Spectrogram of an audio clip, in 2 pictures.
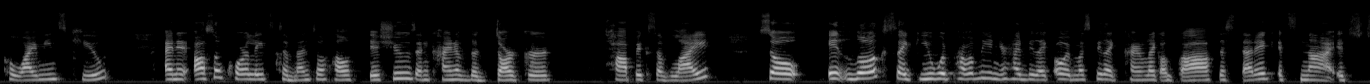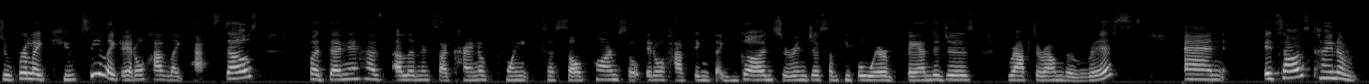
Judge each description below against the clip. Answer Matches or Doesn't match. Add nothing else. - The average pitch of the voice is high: Matches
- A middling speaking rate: Matches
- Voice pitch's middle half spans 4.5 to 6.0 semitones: Doesn't match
